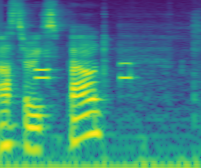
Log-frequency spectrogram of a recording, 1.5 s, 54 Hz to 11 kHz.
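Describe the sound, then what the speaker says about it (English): Short electronic keypad tones from a POCO C65 phone dialer as a secret code is entered, a few clipped beeps in quick succession, fairly quiet and close. "open the phone dialer and go into the dialing keypad"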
